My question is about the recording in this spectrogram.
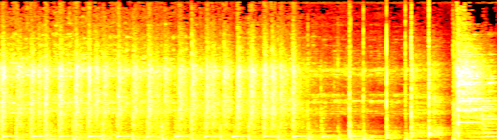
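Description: Javanese gamelan ensemble playing a fast, loud passage driven by rapid drumming and wooden knocking over a repeated high note. The playing thins out about five seconds in, and a single loud strike lands near the end.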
